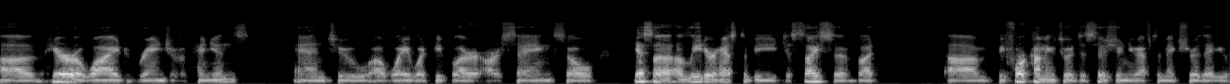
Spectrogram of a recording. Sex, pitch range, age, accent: male, 85-130 Hz, 60-79, American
